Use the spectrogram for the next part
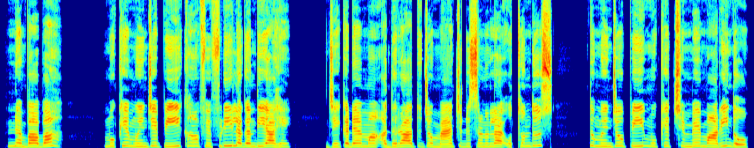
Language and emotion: Sindhi, fearful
